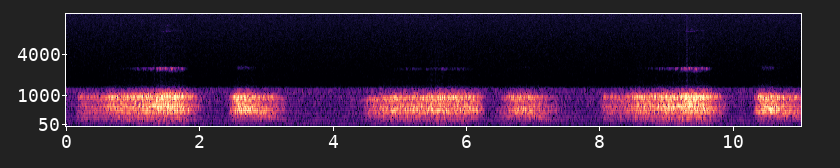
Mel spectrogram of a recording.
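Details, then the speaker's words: Normal vesicular breath sounds heard over the peripheral lung fields, anteriorly and posteriorly: soft, low-pitched breathing, inspiration longer than expiration. "it will have a low pitch that will be sort of soft and inspiration will be greater than expiration and here is what vesicular sounds like"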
